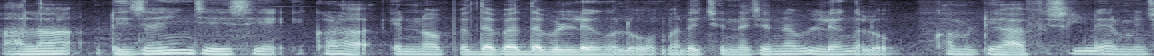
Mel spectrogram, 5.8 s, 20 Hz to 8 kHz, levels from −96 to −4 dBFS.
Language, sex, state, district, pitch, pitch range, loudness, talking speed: Telugu, male, Andhra Pradesh, Anantapur, 135 Hz, 125-145 Hz, -18 LUFS, 135 wpm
